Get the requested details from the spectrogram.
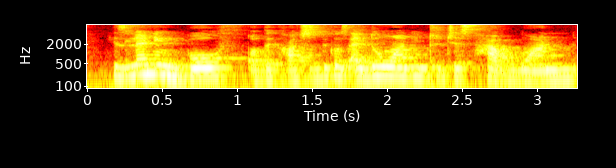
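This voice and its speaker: A woman talks with fairly even intonation in a fairly low pitch. Audible room echo surrounds her voice. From Zambia. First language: Zambian language, not English. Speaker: parenting vlogger. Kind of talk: casual talk to camera. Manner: halting, with fillers.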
